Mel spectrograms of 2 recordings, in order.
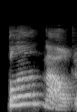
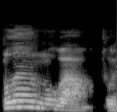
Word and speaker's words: planalto: Só que se você perceber, eu não pronuncio plano alto, eu pronuncio planalto. Então, teve perdas fonéticas. Aí as palavras não ficaram iguaizinhas, uma ao lado da outra, não. Eu perdi som.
